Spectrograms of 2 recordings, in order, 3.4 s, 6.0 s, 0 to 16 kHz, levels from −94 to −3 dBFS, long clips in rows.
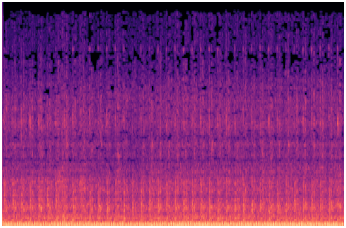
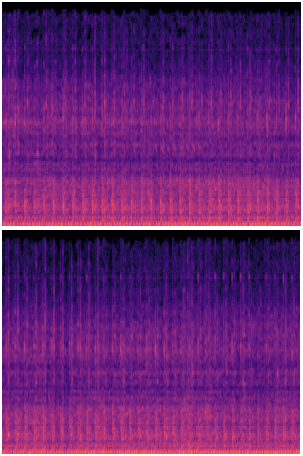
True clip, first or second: first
